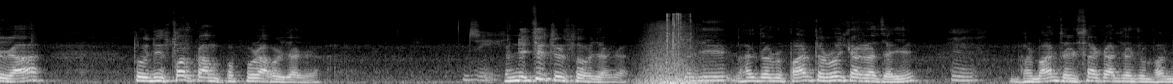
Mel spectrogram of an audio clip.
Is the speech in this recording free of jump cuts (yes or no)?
no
